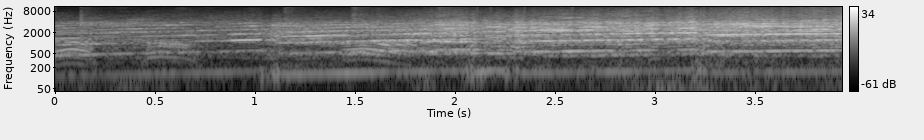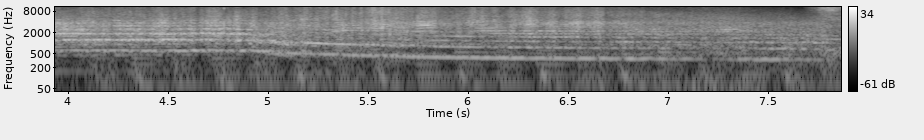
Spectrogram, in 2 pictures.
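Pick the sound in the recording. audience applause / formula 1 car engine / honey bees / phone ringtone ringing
formula 1 car engine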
